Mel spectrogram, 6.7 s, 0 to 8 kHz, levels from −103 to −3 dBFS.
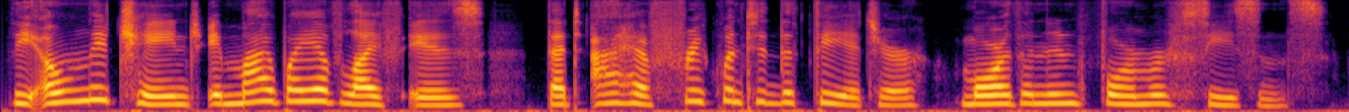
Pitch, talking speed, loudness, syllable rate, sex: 240 Hz, 180 wpm, -18 LUFS, 4.6 syllables/s, female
